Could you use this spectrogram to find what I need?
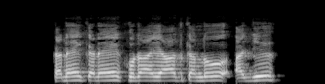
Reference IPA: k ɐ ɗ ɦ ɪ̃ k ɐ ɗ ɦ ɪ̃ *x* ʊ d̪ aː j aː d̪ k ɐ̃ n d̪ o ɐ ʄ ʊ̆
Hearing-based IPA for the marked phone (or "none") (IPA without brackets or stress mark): x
